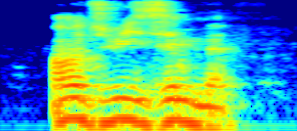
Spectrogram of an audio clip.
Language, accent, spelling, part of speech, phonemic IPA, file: French, Canada, enduisîmes, verb, /ɑ̃.dɥi.zim/, LL-Q150 (fra)-enduisîmes.wav
- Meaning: first-person plural past historic of enduire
